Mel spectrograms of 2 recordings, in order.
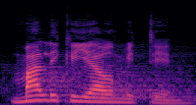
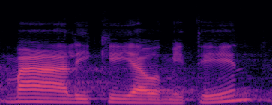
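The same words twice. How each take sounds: First: The vowel after the first 'm' is short. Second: The vowel after the first 'm' is long. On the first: God is the king of the Day of Judgment. "pendek manya" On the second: God is the owner of the Day of Judgment. "ma panjang"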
